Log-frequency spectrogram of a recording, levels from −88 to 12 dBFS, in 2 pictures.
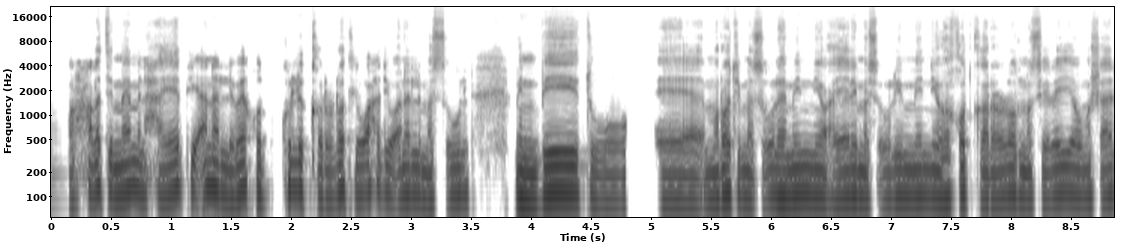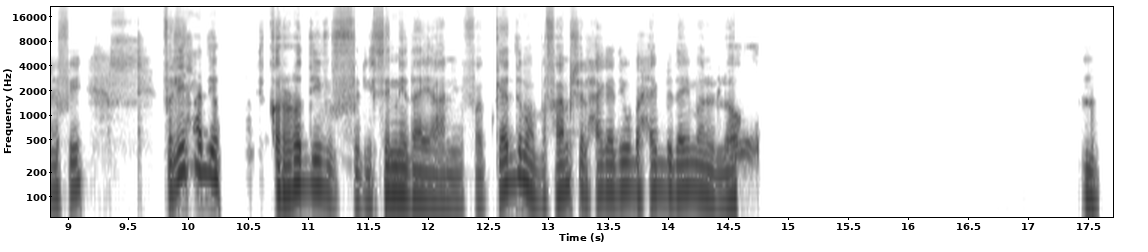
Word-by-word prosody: مرحلةً 115 +7 -2
ما 115 +2 +3
من 130 -3 0
حياتي. 120 +4 -2
أنا 135 -1 +3
اللي 110 -4 0
باخد 120 -2 0
كل 135 -2 -2
القرارات 115 0 -2
لوحدي، 120 +1 -1
وأنا 110 +1 -1
اللي 115 -2 -1
مسؤول 105 +4 -3 0.4
من 95 -2 +4
بيت 115 -1 +5
و 90 -1 -4 0.3
آآ 90 -1 -2
مراتي 105 +4 0
مسؤولة 105 +2 -1
مِنّي 110 0 +2
وعيالي 100 +2 -1
مسؤولين 100 +1 -2
مِنّي 105 0 0
وهاخد 100 +3 -1
قرارات 100 +3 -1
مصيرية، 105 +3 -1
ومش 105 0 -4
عارف 115 +4 -4
إيه. 135 - 0 0.7
فليه 200 - +4
حد 210 -2 +2
ياخد 170 - +5 0.2
لي - - -28
القرارات 130 +3 +5
دي 140 -1 +3
في 105 -5 -5
السن 110 +4 +2
ده 105 - +1
يعني؟ 90 -2 -3
فبجد 130 - 0
ما 145 -6 +5
بافهمش 120 +7 -1
الحاجة 120 +1 -1
دي 130 +2 0
وباحب 125 0 -1
دايمًا 125 0 +1
اللي 100 -3 -1
هو 110 +2 -2 2.7
امم. 100 -2 0
110 Hz, 165 wpm, -24 LUFS, 100-120 Hz, 2.7 s, بيت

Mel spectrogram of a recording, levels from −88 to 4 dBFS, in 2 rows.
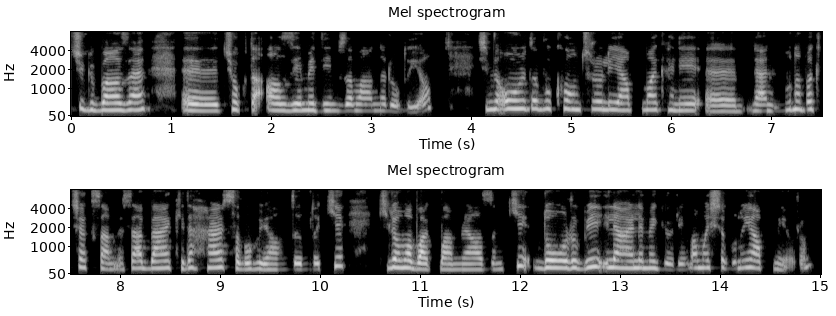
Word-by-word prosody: Çünkü 250 -4 -1
bazen, 250 +1 +4 0.4
eee, 220 -2 +4
çok 260 -3 -2
da - - +3
az 230 -1 +1
yemediğim 235 -1 0
zamanlar 225 0 -3
oluyor. 395 -2 -5 0.5
Şimdi 275 0 +1
orada 290 0 +3
bu 285 - -1
kontrolü 275 -1 0
yapmak, 250 0 -2
hani, 230 -1 -1
eee, 200 0 0 0.2
yani 215 -1 -1
buna 265 0 0
bakacaksam 265 -6 -1
mesela 245 +4 -2
belki 240 -1 0
de - - +2
her 260 +1 +3
sabah 220 -5 0
uyandığımdaki 200 +7 -2 0.3
kiloma 260 -2 +3
bakmam 200 -1 +1
lazım 195 +1 -4
ki 325 -1 -2 0.2
doğru 255 -2 +5
bir 285 +3 +3
ilerleme 245 -1 +3
göreyim 390 - -7
ama 255 +1 -1
işte 260 0 -3
bunu 240 +3 -7
yapmıyorum. 245 0 -4
245 Hz, 150 wpm, -21 LUFS, 220-265 Hz, 0.5 s, doğru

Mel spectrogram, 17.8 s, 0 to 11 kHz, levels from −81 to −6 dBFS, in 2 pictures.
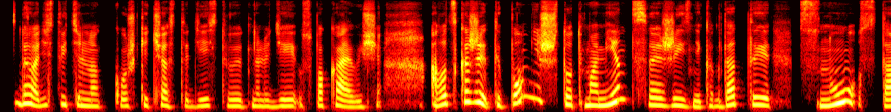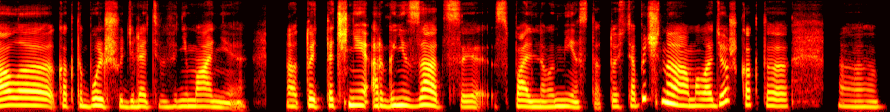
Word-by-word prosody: Да, 255 -5 +3
действительно, 205 -4 -4
кошки 195 +3 -4
часто 190 -2 -2
действуют 185 0 -6
на 185 - -5
людей 180 +1 -4
успокаивающе. 180 -4 +1 0.5
А 200 - +2
вот 250 +1 +3
скажи, 305 -5 +6
ты 215 - -5
помнишь 345 - +4
тот 230 -3 -1
момент 230 - +3
своей 215 -2 +2
жизни, 185 -4 0
когда 185 +6 -1
ты 225 -3 -1 0.2
сну 255 +11 +4
стала 205 0 +2
как-то 190 +1 -6
больше 195 -1 0
уделять 170 +1 -5
внимания, 170 -2 -5 0.4
э, 180 -2 -3
точ 200 -2 0
точнее, 210 +1 +4
организации 195 -4 0
спального 165 -2 -3
места? 165 -7 -6
То 175 - -8
есть 175 +2 -9
обычно 210 - +3
молодежь 195 - -2
как-то, 195 -4 -4 0.5
э, 170 -2 -9
195 Hz, 125 wpm, -20 LUFS, 175-215 Hz, 0.5 s, скажи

